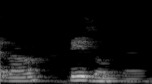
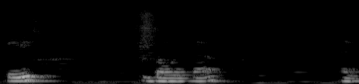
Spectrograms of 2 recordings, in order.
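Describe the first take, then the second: First: Said in the usual way. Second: तेज दौड़ता है said slowly and softly, with दौड़ता drawn out; stretched for emphasis. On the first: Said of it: "दूसरा हमने लिखा". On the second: Shown as a demonstration. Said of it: "दूसरा हमने लिखा राम तेज दौड़ता है". (तेज दौड़ता है को धीरे धीरे खींचकर, दौड़ता पर ज़ोर देकर)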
